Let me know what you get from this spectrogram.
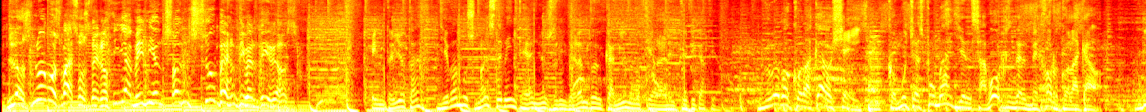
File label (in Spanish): spots comerciales, voces en off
